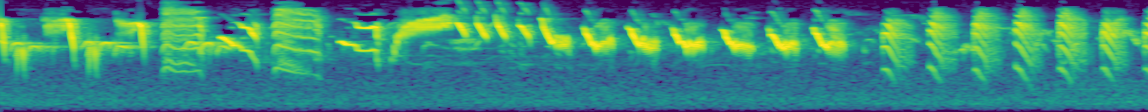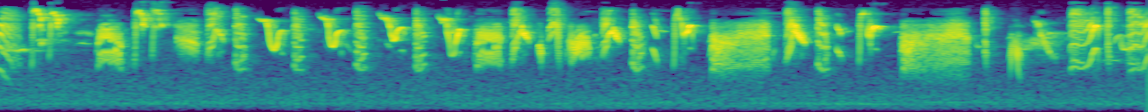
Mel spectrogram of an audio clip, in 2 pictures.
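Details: Marsh warbler (Acrocephalus palustris) singing a long, unbroken run of imitations of other birds: fast, varied chirps, sharp downward sweeps and rattling bursts follow each other with almost no pause, in a quiet setting.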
